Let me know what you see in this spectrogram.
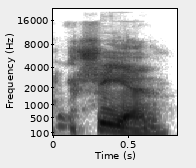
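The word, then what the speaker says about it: Shein: Sheen. It's Sheen. It's Shien. It's not. It is not. If you listen to them pronounce it, it's Sheen.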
